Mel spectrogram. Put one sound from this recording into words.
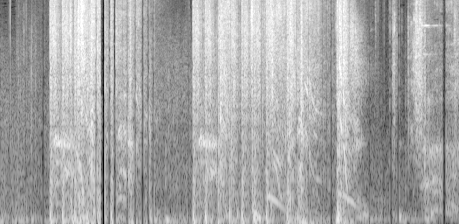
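Gunshots crack and bang in quick bursts.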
